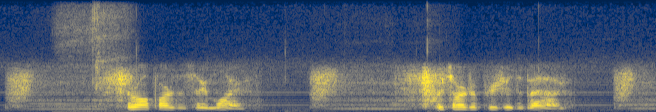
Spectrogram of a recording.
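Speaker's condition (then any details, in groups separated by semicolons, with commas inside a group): ALS; speech getting worse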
